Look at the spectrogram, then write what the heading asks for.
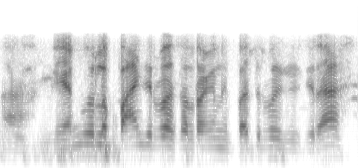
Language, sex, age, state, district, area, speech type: Tamil, male, 45-60, Tamil Nadu, Tiruvannamalai, rural, conversation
